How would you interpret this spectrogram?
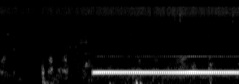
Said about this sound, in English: All right, I'm calling. Let's see if he answers.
